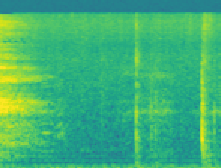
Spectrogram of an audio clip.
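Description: A woman's soft, breathy exhale fading out over the first half second, then near silence with one faint click about one and a half seconds in.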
